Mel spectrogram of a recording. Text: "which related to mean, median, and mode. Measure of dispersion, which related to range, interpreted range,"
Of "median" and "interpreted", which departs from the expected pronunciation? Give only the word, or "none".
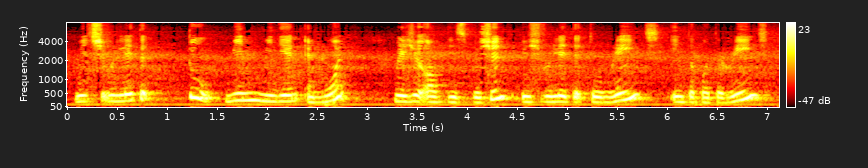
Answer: interpreted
